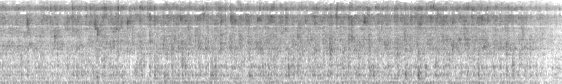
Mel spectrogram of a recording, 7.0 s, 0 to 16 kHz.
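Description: Gasoline sprays steadily from a disconnected fuel hose on a flood-damaged Porsche 911 Turbo, a continuous hissing gush like a running tap, unbroken and fairly close for the whole stretch.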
